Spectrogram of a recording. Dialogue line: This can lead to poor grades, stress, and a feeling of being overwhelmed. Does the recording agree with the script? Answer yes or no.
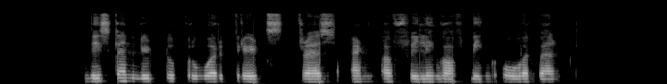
yes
